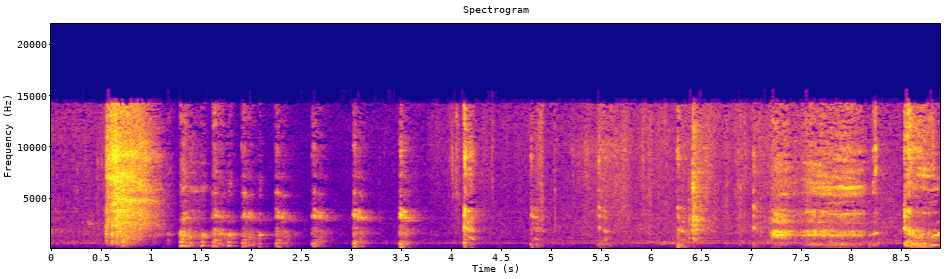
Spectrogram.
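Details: Woman whose cough hurts her back more than her chest, waxing and waning, feeling drier and letting up tonight: a run of repeated harsh coughs with throat clearing, several close bursts in a small room; cough.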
